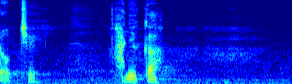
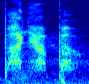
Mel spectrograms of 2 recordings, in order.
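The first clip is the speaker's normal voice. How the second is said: whisper; 6 dB quieter than usual. Retold or imitated. Opening retold line, whisper.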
